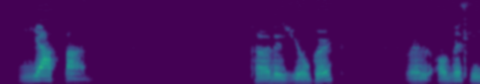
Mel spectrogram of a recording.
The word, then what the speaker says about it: Japan: Next is Japan and we call it Japan.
